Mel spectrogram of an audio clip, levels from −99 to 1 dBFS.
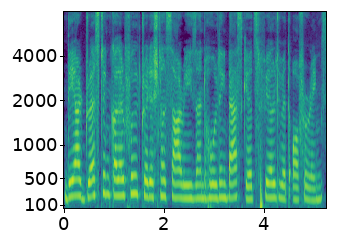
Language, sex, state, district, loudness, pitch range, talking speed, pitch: English, female, Sikkim, Gangtok, -15 LUFS, 200-235 Hz, 150 wpm, 210 Hz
